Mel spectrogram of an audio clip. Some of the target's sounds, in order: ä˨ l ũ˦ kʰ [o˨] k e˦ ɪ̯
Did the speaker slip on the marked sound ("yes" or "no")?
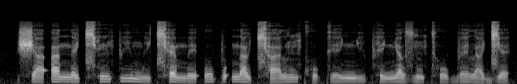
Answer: no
